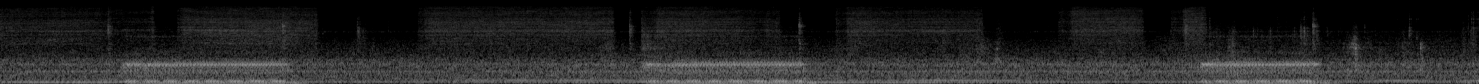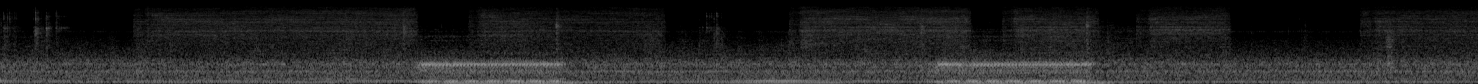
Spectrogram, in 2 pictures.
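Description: Airbrush spraying paint, with the steady hum and hiss of its air compressor. Five louder surges of a second or two each, with a whine, come about every five seconds as passes are sprayed.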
